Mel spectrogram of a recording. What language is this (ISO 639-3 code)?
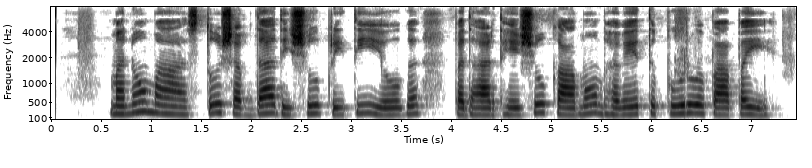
san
